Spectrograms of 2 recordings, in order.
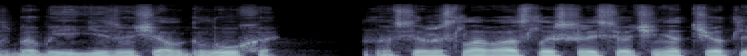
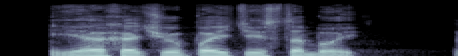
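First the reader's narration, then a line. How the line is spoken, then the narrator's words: Loud declaration. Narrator (Russian): громко заявил Финист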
